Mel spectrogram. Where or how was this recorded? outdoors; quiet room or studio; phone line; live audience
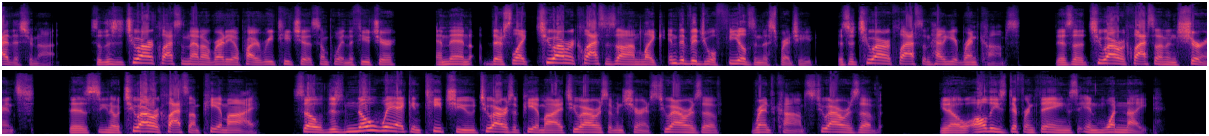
live audience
